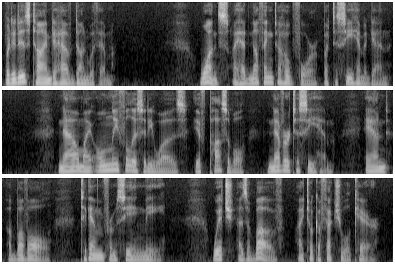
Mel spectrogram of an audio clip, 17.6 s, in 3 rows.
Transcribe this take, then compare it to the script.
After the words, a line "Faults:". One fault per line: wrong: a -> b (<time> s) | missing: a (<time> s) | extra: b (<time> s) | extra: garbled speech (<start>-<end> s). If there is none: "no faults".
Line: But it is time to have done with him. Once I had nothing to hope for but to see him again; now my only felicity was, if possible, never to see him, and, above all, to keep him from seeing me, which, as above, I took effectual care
But it is time to have done with him. Once I had nothing to hope for but to see him again; now my only felicity was, if possible, never to see him, and, above all, to him from seeing me, which, as above, I took effectual care
Faults:
missing: keep (13.0 s)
